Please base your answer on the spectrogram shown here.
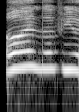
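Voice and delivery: high, sing-song playful imitation. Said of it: "usually if you're playful".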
